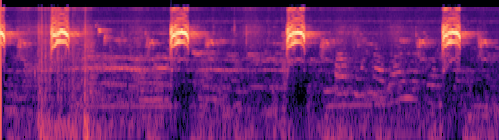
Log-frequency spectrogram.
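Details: A plain-throated sunbird gives lure song intended to get other birds singing quickly. Four high, arched, ringing notes are spread over a few seconds. A brief low rustle or knock opens the recording.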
